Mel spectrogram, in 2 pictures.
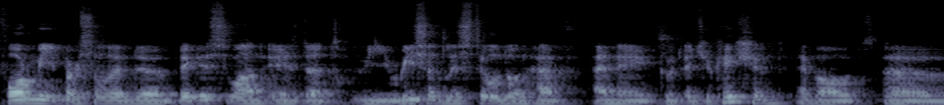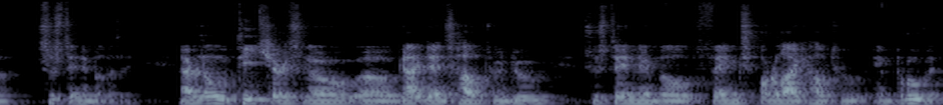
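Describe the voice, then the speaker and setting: A young man with a Czech accent, a designer answering interview questions casually, halting often with fillers and restarts. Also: mid-range voice, level tone, faint music behind. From Czech Republic. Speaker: designer, co-founder of a clothing brand. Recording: echoey room, mic at a distance.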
